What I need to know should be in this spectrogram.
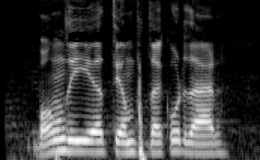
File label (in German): Portugiesisch Guten Morgen Zeit zum Aufstehen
